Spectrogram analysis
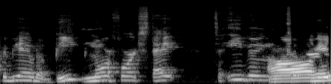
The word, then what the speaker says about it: Norfolk: they're gonna have to be able to beat Norfolk State to even oh here we go where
